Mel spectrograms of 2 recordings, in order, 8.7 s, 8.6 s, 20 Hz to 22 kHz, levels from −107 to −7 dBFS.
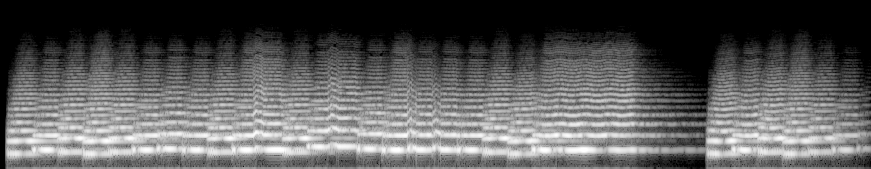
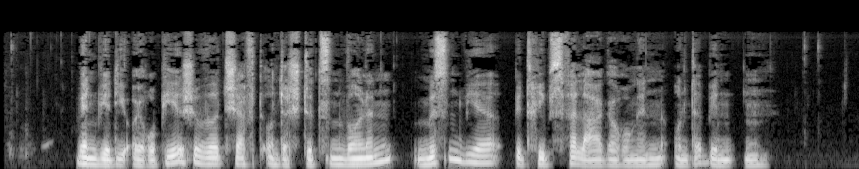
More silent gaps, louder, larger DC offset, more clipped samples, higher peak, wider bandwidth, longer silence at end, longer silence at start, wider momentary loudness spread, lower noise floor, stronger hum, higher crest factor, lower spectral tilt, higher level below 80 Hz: neither; first, -14 LUFS vs -21 LUFS; first, 0.2% vs under 0.1%; neither; about the same, -2 dBFS vs -2 dBFS; second, 6 kHz vs 11.5 kHz; second, 0.05 s vs 0.95 s; second, 0.05 s vs 0.75 s; about the same, 8 LU vs 10 LU; second, -43 dBFS vs -58 dBFS; neither; second, 12 dB vs 20 dB; about the same, -4.5 dB/octave vs -4 dB/octave; second, -70 dBFS vs -42 dBFS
